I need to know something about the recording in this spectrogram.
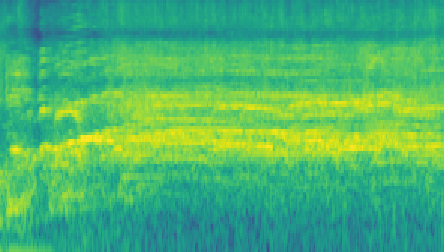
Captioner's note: audience cheers uproariously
